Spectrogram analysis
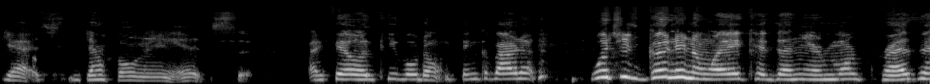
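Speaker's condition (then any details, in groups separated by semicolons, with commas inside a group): Cerebral palsy; from birth, brain injury in womb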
